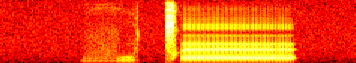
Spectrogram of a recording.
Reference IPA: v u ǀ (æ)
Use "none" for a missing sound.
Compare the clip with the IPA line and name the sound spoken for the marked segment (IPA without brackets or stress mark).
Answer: æ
